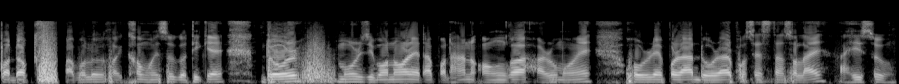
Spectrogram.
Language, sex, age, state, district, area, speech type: Assamese, male, 30-45, Assam, Dibrugarh, rural, spontaneous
